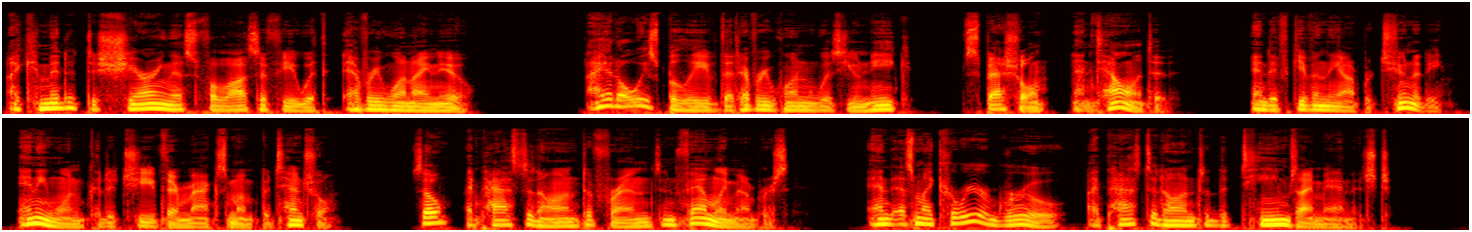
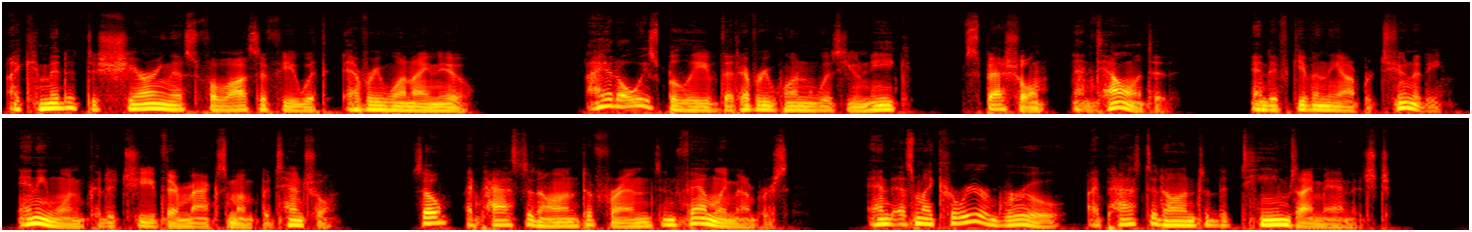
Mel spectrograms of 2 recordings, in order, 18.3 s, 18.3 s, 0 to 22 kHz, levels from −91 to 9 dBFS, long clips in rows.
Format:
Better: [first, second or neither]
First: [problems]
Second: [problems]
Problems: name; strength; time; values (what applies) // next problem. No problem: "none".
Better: first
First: none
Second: muffled; slightly; fading above 2.5 kHz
